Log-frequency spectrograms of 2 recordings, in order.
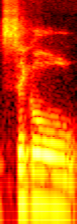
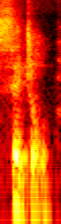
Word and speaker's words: sigil: Uh, you know, I don't know if they they pronounce it sigle. You know, to me it's sigil. That's how you pronounce this word, but um but they've given up on it.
